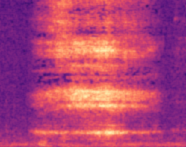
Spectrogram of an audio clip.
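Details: A single drawn-out, hissing, rasping snore lasting about a second and a half from a sleeping adult man in a quiet room.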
